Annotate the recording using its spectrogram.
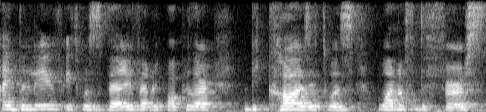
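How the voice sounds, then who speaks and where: In a room with audible echo, a woman with an Israeli accent talks at a fairly slow pace in a fairly high pitch. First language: Hebrew. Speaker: author. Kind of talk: casual vlog talk.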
